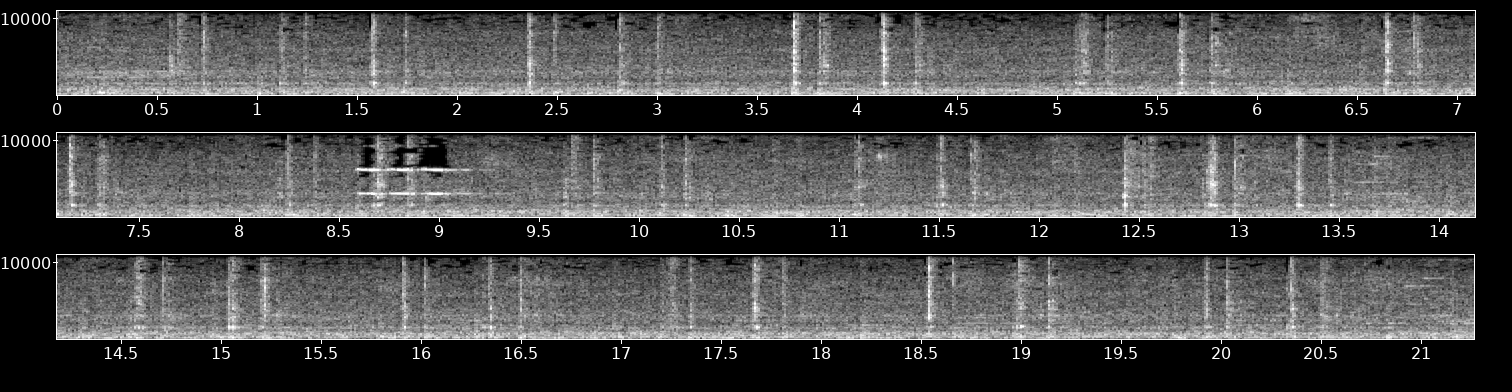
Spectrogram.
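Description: Steady background noise around a bar video slot machine: a constant low hum with many faint clicks scattered throughout and a short beep about nine seconds in.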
